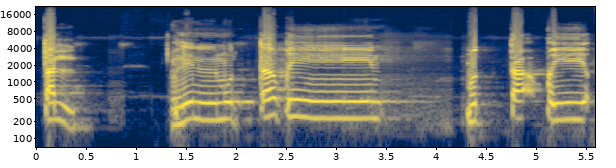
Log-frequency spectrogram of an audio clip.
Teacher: قاف کو منہ بھر کے پڑھنا ہے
